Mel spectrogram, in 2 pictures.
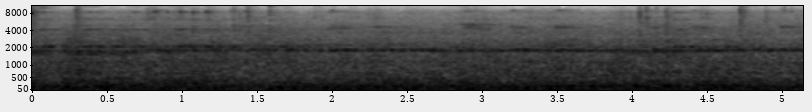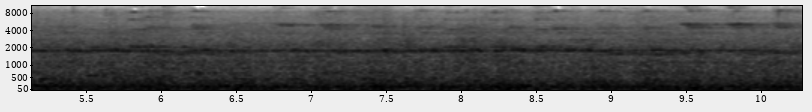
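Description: Jet airliner's engines idling as it starts to taxi: a steady high whine over a low rumble, muffled by the terminal glass.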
